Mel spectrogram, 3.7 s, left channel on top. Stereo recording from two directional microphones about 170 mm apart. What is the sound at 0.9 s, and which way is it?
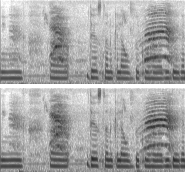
Bird, 20° right (ahead or behind).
